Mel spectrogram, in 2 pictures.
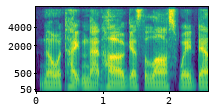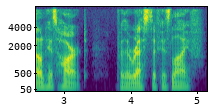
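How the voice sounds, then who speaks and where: A man's voice: fairly low pitch, level tone, measured pace, fairly bright tone, clear, resonant tone, no echo, lo-fi sound. A man narrating a scripted, dramatic fantasy romance audiobook.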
